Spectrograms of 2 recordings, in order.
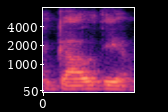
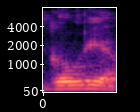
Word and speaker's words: Gaudiya: Because Gaura is Bengal, that D with, it is not Gaudiya Mat, it is Gauriya Mat. That D with dot on down, so that is softer, Gauriya, like Orissa.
